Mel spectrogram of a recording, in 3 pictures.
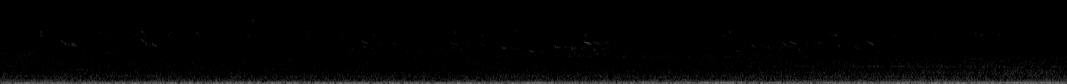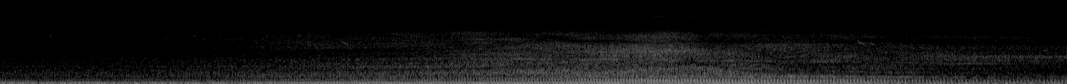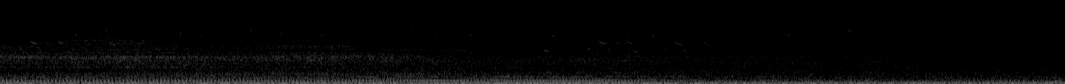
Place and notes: Zhanqian Rd., Zuoying Dist., Kaohsiung City - Early morning street
Early morning street, Traffic sound, birds sound
Binaural recordings, Sony PCM D100+ Soundman OKM II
